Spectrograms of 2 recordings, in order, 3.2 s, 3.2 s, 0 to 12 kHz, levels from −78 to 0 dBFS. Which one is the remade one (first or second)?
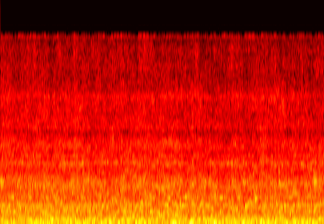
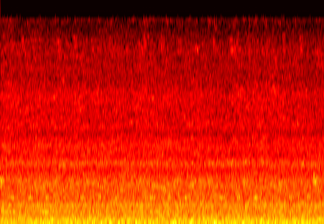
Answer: first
